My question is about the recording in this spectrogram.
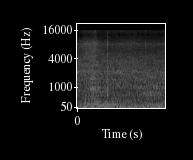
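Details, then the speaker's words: Toyota Altis, owner reports intermittent stumbling, stalling and flashing check engine light on bumpy roads or turns; here it starts and settles into a smooth even idle with no drops or misfires: normal idle. "Nah, ini kondisinya normal, hidup, bagus ya, tidak ada ngedrop, pincang atau yang lainnya. Kondisi seperti ini, bagus."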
